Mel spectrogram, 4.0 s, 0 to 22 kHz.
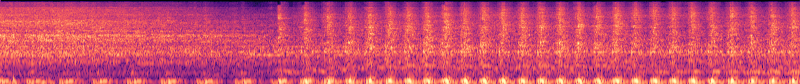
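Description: Engine of a Honda Shadow Sabre 1100 motorcycle running close by, rough and uneven at first, then settling into a steady, loud, rapid pulsing idle.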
